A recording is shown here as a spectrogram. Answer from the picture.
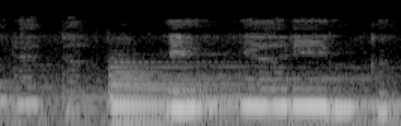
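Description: Grand piano played live: a soft passage, then a full chord struck about a second in that rings on under a stepping melody.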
